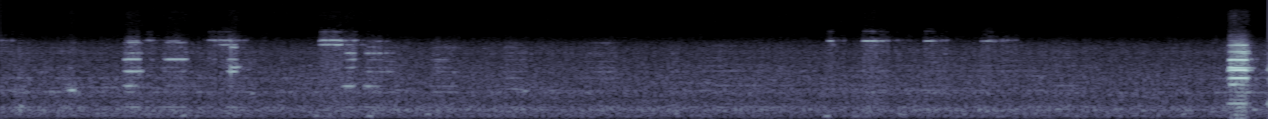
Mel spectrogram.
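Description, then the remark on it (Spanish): Several car horns honk in short, repeated toots over a steady rumble of vehicles moving past, ending with one loud blast, as a caravan of cars drives in, in Miami. “Mírenla, miren cómo están entrando los carros para acá.”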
